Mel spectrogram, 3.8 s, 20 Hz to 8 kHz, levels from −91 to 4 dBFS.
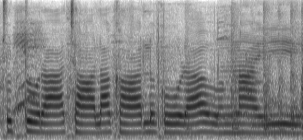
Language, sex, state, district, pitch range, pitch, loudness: Telugu, female, Andhra Pradesh, Annamaya, 185-195 Hz, 185 Hz, -13 LUFS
